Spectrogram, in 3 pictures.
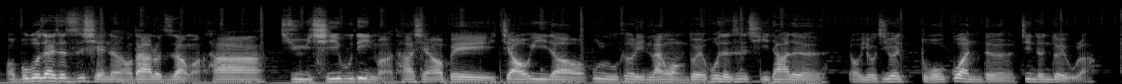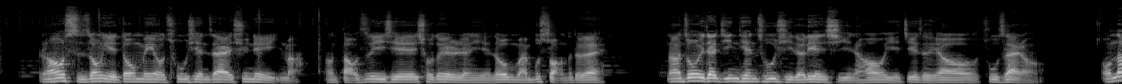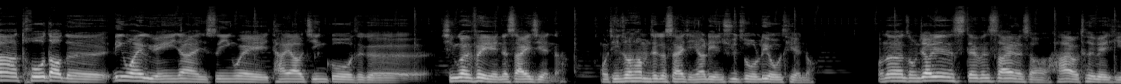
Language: Chinese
